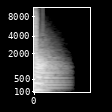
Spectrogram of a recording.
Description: boomy steel snare drum f key, snare one shot tuned to the F note; snare-drum-samples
